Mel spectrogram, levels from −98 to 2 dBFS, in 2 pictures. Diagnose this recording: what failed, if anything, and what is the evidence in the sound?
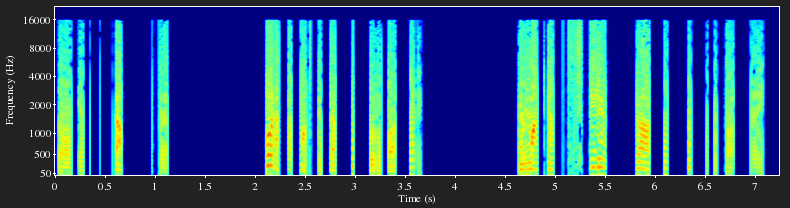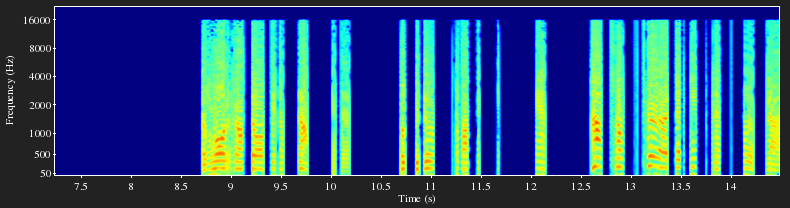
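The speech is heavily grainy from start to finish: a harsh, buzzy distortion rides on every syllable and shifts with the voice, and the quiet tails of sounds break into sputter or drop to silence. That is low bit depth without dither, likely from a sample-format conversion that rounded the audio to about 3 bits. With so few steps, the rounding error tracks the waveform and sits only about 5 dB below the speech.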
